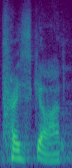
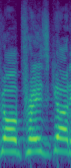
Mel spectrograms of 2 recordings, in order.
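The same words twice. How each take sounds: First: Soft, lower, moved Praise God; lower, softer Praise God; hushed praise. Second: High, bright burst of joy; higher, louder Oh, praise God; excited. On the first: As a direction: breathe it out quietly. Quiet moved response. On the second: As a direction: let the praise leap up, louder. Pastor's joyful reaction retold. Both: Retold or imitated.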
